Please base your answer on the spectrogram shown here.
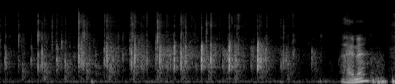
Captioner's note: audience clapping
